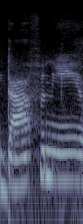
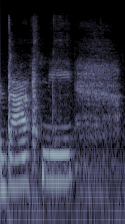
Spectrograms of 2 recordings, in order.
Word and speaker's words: Daphne: A lot of people mispronounce it and say Daphany or Daphne and I've been getting that my whole life. So no, it's just the two syllables.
